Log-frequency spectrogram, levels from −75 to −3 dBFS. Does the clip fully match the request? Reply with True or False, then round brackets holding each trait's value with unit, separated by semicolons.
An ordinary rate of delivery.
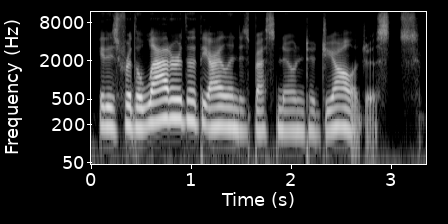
False (230 wpm)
